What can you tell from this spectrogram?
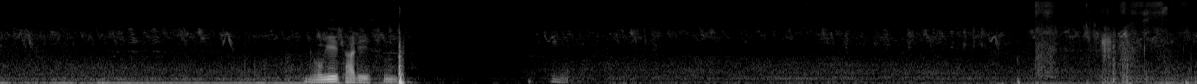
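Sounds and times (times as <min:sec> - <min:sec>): faint bird chirps: 0:00.0 - 0:11.9
brief rustle: 0:10.1 - 0:11.9.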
